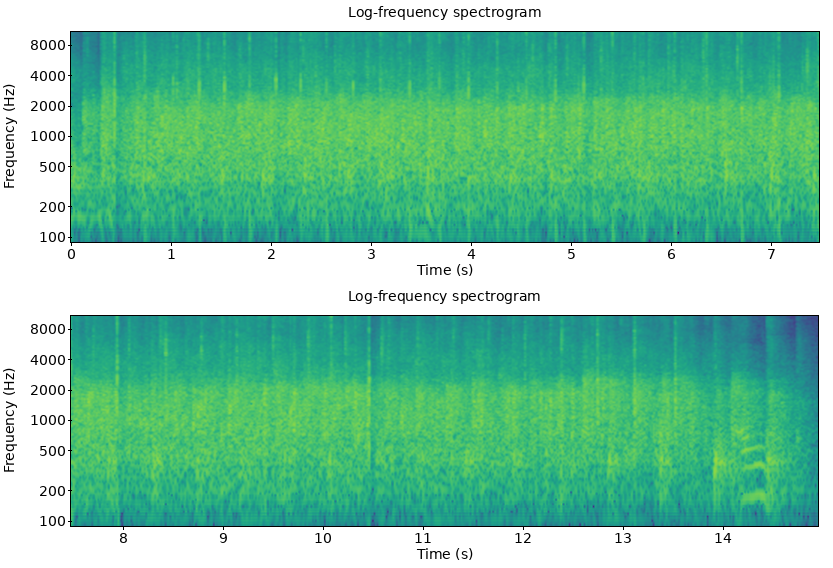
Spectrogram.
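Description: A large audience applauds steadily for about fifteen seconds at the end of a talk, a dense, continuous wash of many hands clapping at once, loud, tapering off right at the end.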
